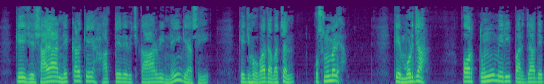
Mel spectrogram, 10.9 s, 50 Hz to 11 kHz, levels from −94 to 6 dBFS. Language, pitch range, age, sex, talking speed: Punjabi, 135-160 Hz, 50-69, male, 150 wpm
